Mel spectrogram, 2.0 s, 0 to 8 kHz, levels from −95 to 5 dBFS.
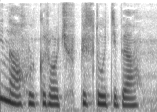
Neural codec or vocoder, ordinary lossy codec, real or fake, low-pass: codec, 16 kHz, 8 kbps, FunCodec, trained on Chinese and English, 25 frames a second; MP3, 48 kbps; fake; 7.2 kHz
